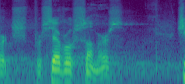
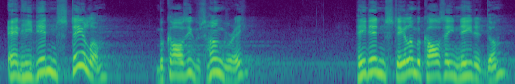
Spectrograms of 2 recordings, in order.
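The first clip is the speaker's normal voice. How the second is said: louder, rising pulpit build; building preaching; 9 semitones higher, 8 dB louder than usual. Acted. Preacher building the Augustine story, rising and loud. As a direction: climb toward the point, stronger each line.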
